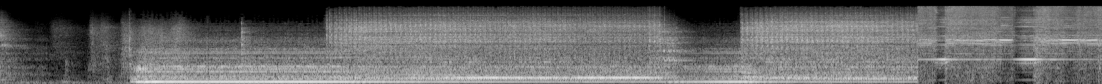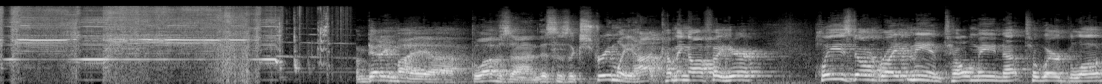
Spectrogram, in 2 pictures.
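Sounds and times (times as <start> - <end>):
wood lathe hum: 1.3 - 14.5
high steady whine: 9.1 - 14.6.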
